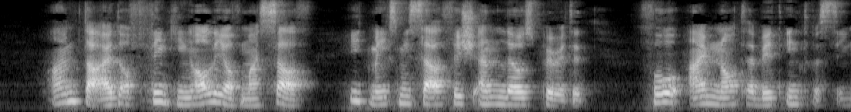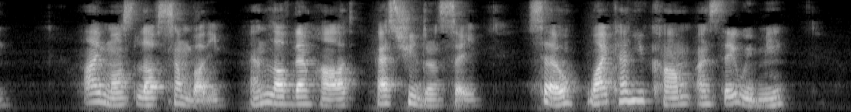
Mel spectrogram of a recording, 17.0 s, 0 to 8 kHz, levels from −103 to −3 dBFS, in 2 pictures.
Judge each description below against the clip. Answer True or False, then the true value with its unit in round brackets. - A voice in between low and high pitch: True (145 Hz)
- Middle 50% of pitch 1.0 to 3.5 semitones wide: True (3.0 semitones)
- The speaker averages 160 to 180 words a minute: False (140 wpm)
